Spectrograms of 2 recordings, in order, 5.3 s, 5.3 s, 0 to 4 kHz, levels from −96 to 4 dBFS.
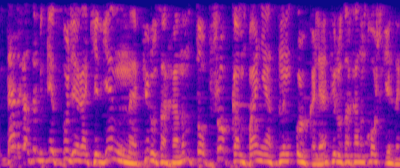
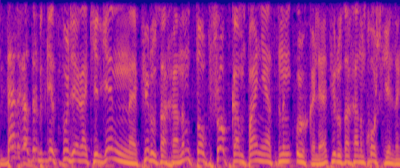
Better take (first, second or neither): second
